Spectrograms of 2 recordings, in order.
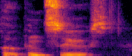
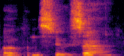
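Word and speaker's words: openSUSE: Okay, our final advanced distro before we move on to the expert ones is open sus or open susa, however you want to pronounce it.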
